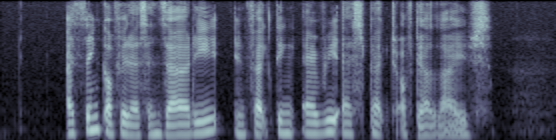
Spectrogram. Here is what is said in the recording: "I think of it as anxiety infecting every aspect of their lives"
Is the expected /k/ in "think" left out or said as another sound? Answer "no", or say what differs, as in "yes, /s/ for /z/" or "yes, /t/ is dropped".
no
